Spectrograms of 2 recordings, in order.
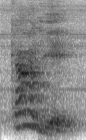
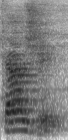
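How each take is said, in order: First: It is said with a Spanish accent from Spain. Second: It is said with an Argentine Spanish accent. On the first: "No espanhol falado na Espanha, nós falamos calle" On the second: "No espanhol falado na Argentina, nós falamos calle"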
